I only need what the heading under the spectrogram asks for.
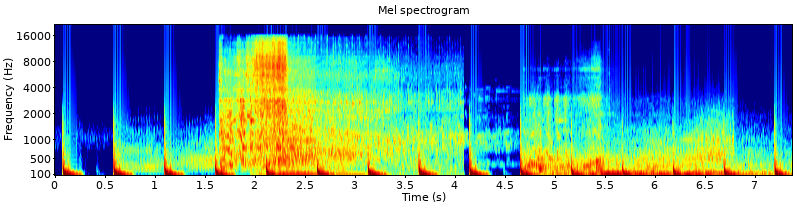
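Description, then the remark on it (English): A car engine starts, with a rapid series of heavy rhythmic cranking thumps before it catches into a loud, rough roar that briefly cuts out and then resumes. “Her car would start for a while, and then she would quickly tap the brake.”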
